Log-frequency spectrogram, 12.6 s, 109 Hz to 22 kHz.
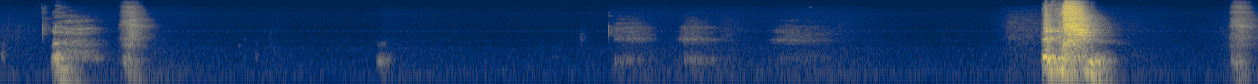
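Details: Several sharp sneezes with quiet breaths and small catches between, then one loud sneeze and another starting, recorded January 31st on what the person calls an off day; they usually sneeze more when pulling nose hairs.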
